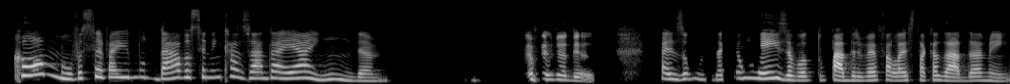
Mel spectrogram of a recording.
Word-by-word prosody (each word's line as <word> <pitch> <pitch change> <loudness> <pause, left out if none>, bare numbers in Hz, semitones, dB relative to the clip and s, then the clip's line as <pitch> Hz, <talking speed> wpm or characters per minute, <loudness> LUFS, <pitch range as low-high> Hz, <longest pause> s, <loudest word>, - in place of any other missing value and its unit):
"Como, 420 - +4
você 280 +6 -1
vai 330 0 0
mudar, 300 -3 -1
você 325 +1 -3
nem 325 +1 -7
casada 295 -5 -2
é 275 +1 +1
ainda". 210 - -2 1.4
Eu 250 - +1
fiz: 230 -3 -3
"Meu 215 -2 0
Deus, 175 -3 -3 0.7
faz 245 -5 -1
um 250 -1 -5
daqui 225 +6 -7
1 290 +1 -3
mês 275 -2 +4
eu 210 - +3
vou 185 0 -2
t 190 +1 -17
o - - -17
padre 190 -1 +5
vai 190 +1 0
falar: 195 -2 0
está 195 +1 -3
casada, 180 -3 +2
amém". 175 -4 -7
250 Hz, 165 wpm, -23 LUFS, 190-300 Hz, 1.4 s, padre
